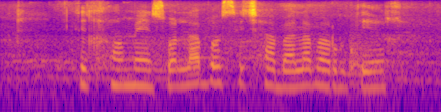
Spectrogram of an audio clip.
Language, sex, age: Tswana, female, 20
